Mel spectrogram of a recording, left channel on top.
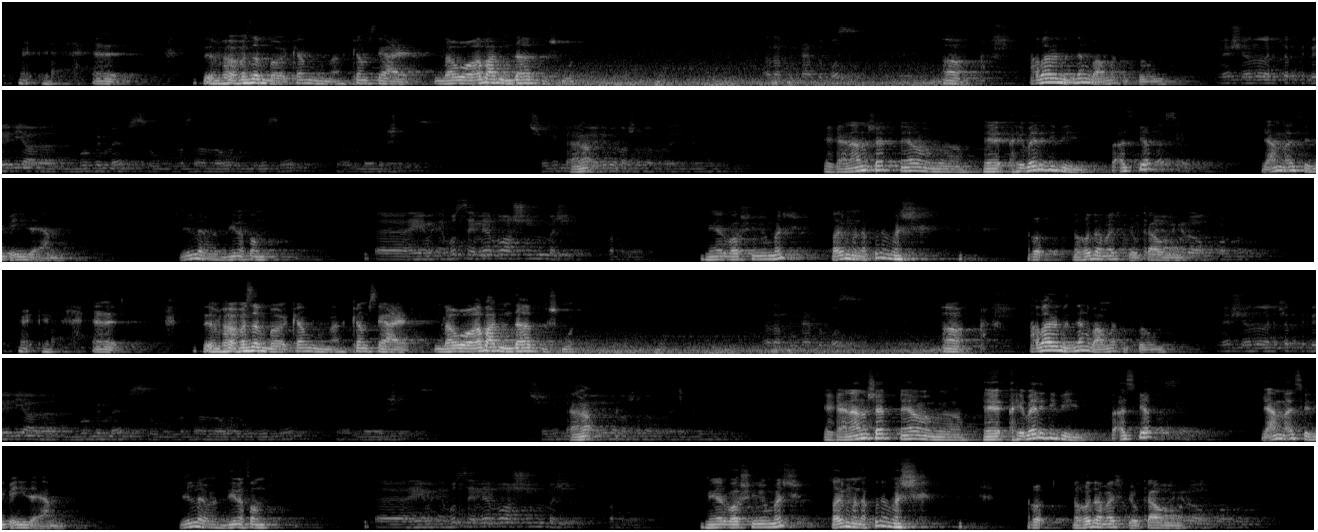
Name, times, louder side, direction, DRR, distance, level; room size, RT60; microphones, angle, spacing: voice 1, 0.2-1.2 1.6-1.7 2.0-5.7 9.4-9.6 10.3-11.7 18.8-19.1 21.4-24.0 24.2-24.7 25.7-26.9 28.1-29.0 33.3-34.3 34.6-35.5 36.5-36.7 37.0-38.1, right 2 dB, 50° right, 14 dB, 1.0 m, -26 dB
sound 1, 4.7-9.7, left 1 dB, 35° left, 1.1 m, -41 dB
voice 2, 7.6-9.2 9.9-10.1 12.1-16.1 16.5-17.4 18.4-20.5 24.7-25.0 30.0-32.0 32.3-32.7 34.5-34.8 35.8-35.9 37.3-38.7, left 1 dB, 15° left, 5 dB, 5.6 m, -46 dB
25.5 x 21.0 x 9.5 m, 1.1 s
head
